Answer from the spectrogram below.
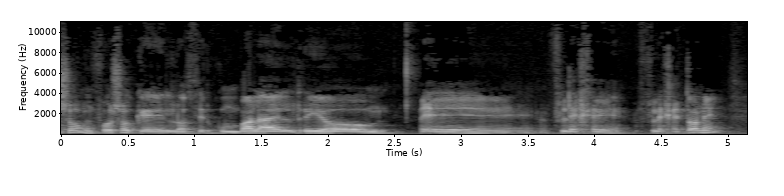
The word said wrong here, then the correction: Flegetonte: Flegetonte, siempre lo digo mal que es el río del fuego,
